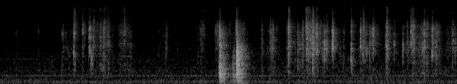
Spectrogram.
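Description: Crinkling and crackling of a small paper powder packet being handled and opened: a run of crisp crackles with one louder crunch about two seconds in.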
